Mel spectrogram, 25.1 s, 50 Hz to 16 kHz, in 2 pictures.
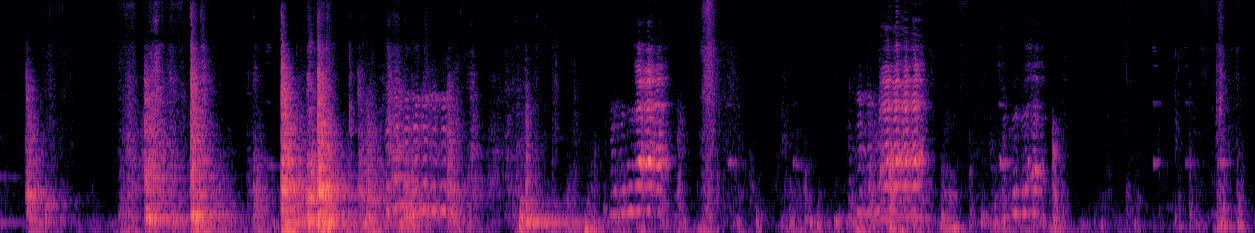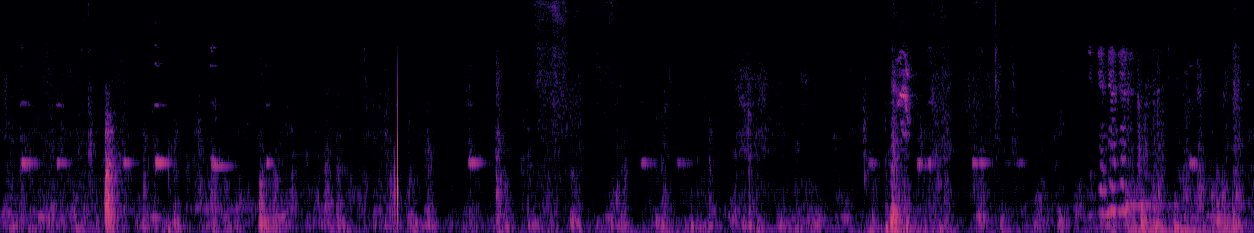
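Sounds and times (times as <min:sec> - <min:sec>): goats bleating: 0:03.8 - 0:04.7, 0:06.1 - 0:06.8, 0:08.5 - 0:09.4, 0:10.0 - 0:10.5, 0:23.4 - 0:24.1.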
